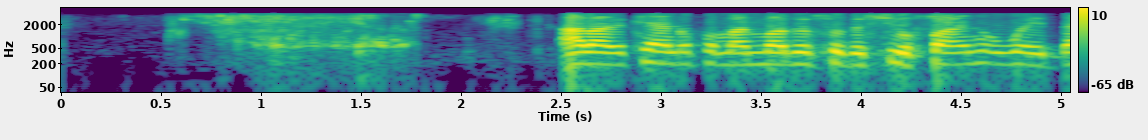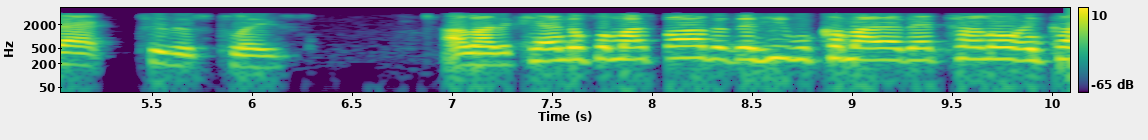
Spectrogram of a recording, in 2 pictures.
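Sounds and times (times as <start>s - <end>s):
liquid poured out as a libation: 0.5s - 1.9s
speech: 2.5s - 6.3s, 7.0s - 10.0s.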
